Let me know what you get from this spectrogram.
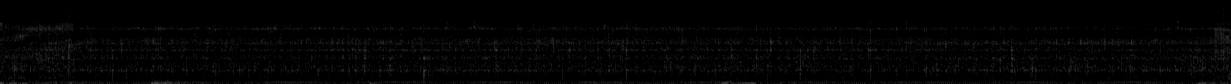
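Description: Faint, steady sizzling of small pork pieces cooking down uncovered in a clay pot, the last of their liquid boiling off.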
